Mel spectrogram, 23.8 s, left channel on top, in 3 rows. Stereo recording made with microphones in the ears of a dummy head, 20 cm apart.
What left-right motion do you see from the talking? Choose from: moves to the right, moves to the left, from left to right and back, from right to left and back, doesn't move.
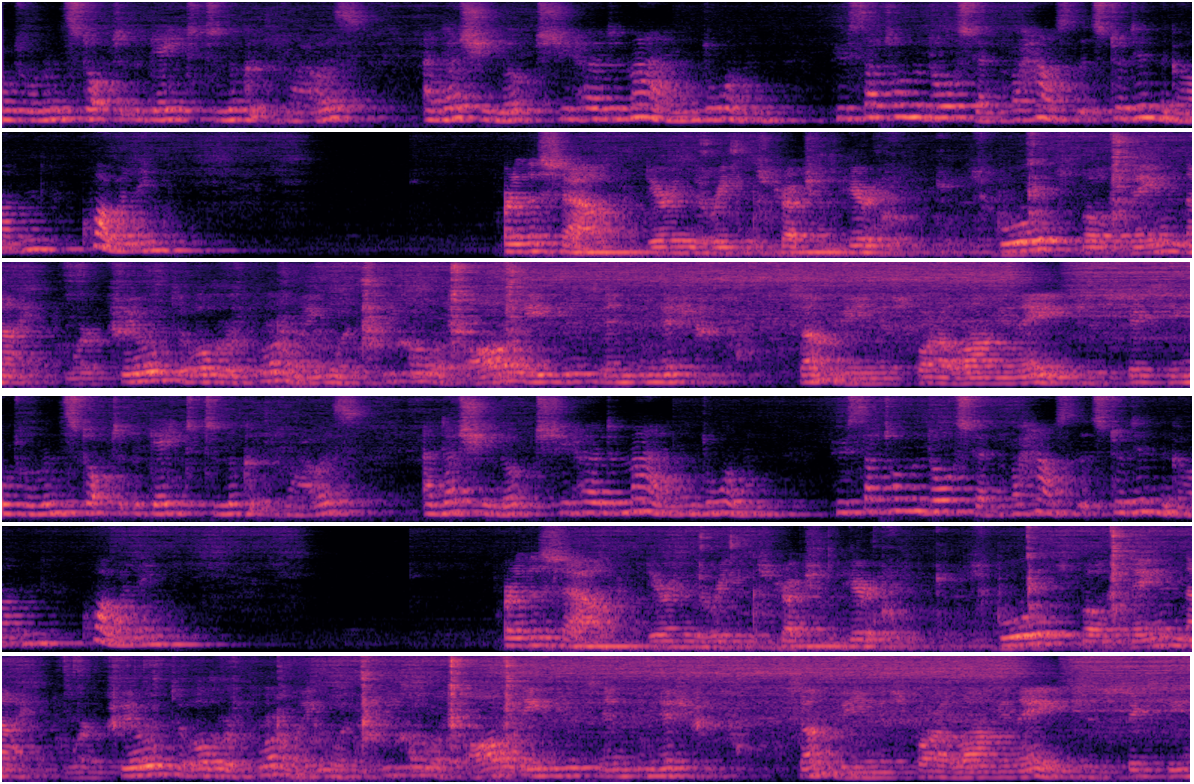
from right to left and back.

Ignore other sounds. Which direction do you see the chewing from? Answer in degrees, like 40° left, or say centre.
40° right.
